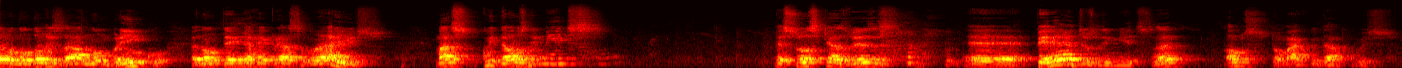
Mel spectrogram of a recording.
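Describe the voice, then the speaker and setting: Male southern Brazilian pastor, fairly high voice, animated teaching, echoey church hall, far mic. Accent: southern Brazilian Portuguese. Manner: animated, swings from loud emphasis to soft asides; acts out quoted dialogue in lively voices. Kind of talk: Sunday school sermon.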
